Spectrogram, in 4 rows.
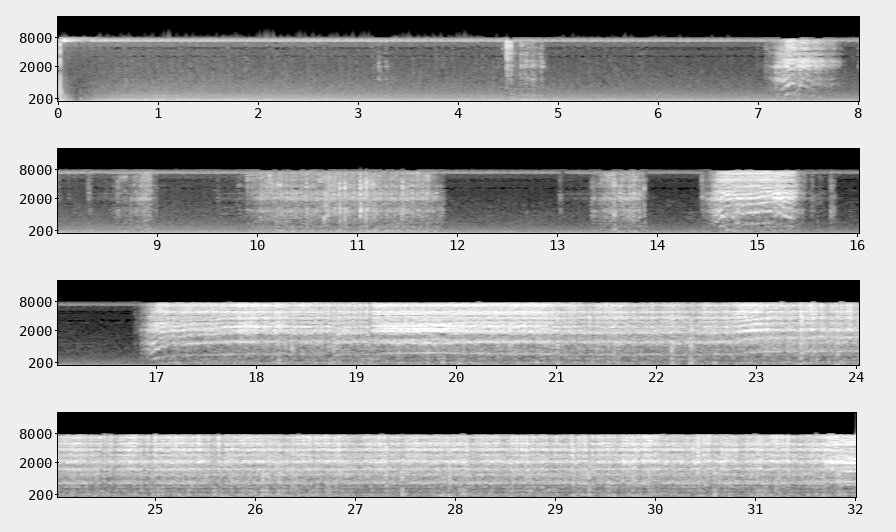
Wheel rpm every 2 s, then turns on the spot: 0, 0, 0, 10, 10, 30, 10, 40, 50, 160, 160, 170, 200, 200, 200, 200.
8-16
